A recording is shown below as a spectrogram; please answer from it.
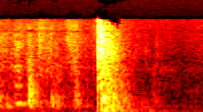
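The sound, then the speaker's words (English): A bedroom door slams shut with one heavy, sharp thud, followed by a short rumbling decay. Softer bumps come before it. “slams the door shut and glares at her”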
